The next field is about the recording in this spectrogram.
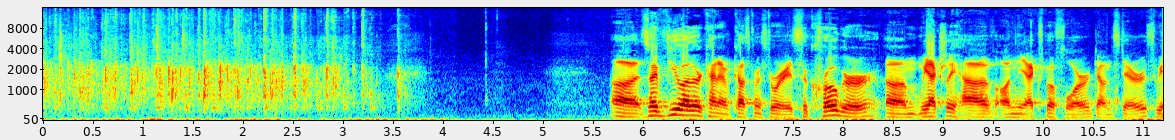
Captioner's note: applause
